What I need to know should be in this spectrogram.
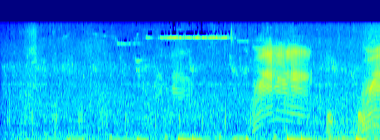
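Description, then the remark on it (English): A cat yowls loudly: one long, wavering caterwaul, then the start of another, with low thumping and rustling noises underneath. “I threw the cat.”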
